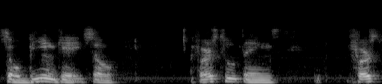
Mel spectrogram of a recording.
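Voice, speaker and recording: A somewhat breathy, fairly low male voice with an American accent. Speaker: motivational coach. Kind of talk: motivational talk. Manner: fast.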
